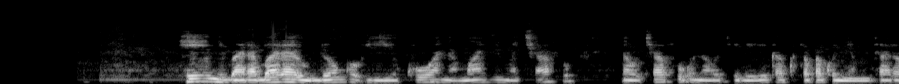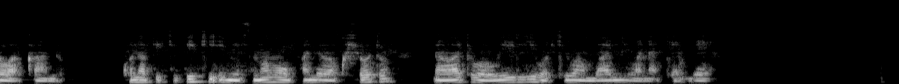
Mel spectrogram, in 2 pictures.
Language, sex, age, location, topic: Swahili, male, 18-24, Nairobi, government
